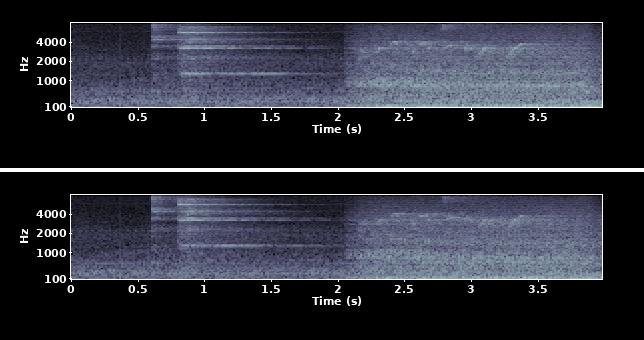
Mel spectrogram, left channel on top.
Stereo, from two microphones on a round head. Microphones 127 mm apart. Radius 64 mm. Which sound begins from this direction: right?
Cutlery clinking, at 0.6 s.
